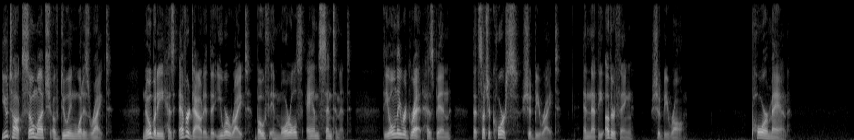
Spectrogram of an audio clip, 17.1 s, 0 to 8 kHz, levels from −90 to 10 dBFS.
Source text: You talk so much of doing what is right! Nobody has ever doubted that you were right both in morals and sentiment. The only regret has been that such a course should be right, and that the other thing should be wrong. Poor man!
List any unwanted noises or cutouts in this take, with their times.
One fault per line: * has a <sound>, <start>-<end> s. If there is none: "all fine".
all fine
